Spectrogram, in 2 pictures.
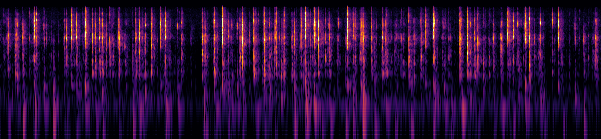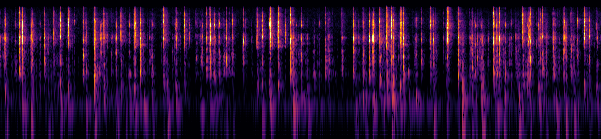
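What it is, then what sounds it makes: Plastic computer keyboard being typed on. Fingertips type rapidly on a black plastic full-size computer keyboard resting on a desk. The result is a dense, continuous stream of sharp, bright key clicks with very short decay, pausing briefly around the two- and ten-second marks. A faint, steady low hum sits underneath.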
